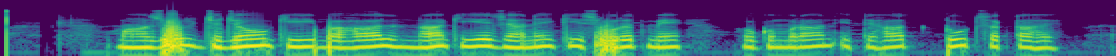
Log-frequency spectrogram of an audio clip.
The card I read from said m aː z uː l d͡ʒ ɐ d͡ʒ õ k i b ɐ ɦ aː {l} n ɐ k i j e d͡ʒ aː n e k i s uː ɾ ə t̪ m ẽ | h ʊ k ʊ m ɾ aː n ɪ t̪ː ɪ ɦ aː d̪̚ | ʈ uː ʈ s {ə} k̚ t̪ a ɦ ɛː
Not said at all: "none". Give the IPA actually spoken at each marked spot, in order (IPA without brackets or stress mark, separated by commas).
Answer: l, ɐ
